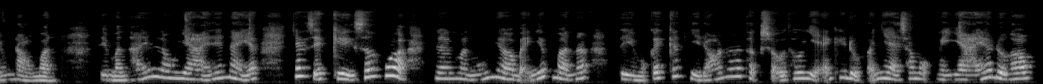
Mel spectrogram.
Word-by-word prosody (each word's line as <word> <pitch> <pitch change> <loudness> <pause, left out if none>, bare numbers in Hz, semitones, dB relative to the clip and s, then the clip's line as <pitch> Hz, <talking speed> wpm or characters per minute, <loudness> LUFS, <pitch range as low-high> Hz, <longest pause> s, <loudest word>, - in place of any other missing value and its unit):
trong 220 +4 -8
đầu 195 -5 -3
mình. 185 -1 +1 0.5
Thì 220 - -4
mình 195 -2 +1
thấy 275 +9 -3
lâu 300 -3 0
dài 235 -6 +1
thế 290 +2 0
này 275 -10 +1
á 255 - 0 0.3
chắc 385 0 +5
sẽ 250 +1 +2
kiệt 250 -5 +5
sức 340 - +3
quá, 405 -1 +8 0.3
nên 265 -1 -1
mình 235 -5 -3
muốn 280 +8 -3
nhờ 260 -8 +1
bạn 190 - -3
giúp 325 +2 0
mình 260 -6 +2
á, 275 - +2 0.3
tìm 230 -5 +2
một 190 - -2
cái 280 +2 +1
cách 380 +1 -4
gì 195 - 0
đó 230 +7 -3
nó 365 - -3
thật - - -2
sự - - -1
thư 280 0 +2
giãn 265 +1 -2
khi 320 +1 -5
được 270 - +1
ở - - -4
nhà 270 -5 +2
sau 270 +5 -3
một 260 - -5
ngày 225 -2 -5
dài 225 -1 0
á, 330 - +2
được 275 -5 +5
hông? 270 +2 +3
265 Hz, 265 wpm, -23 LUFS, 225-290 Hz, 0.5 s, quá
